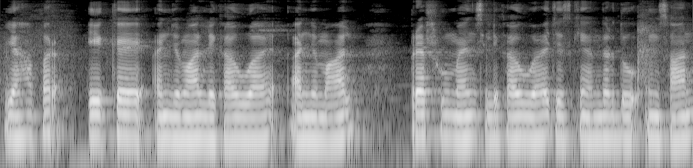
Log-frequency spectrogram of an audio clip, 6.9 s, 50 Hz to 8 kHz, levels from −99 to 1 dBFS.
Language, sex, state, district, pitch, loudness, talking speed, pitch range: Hindi, male, Haryana, Charkhi Dadri, 120 Hz, -17 LUFS, 155 wpm, 115-125 Hz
